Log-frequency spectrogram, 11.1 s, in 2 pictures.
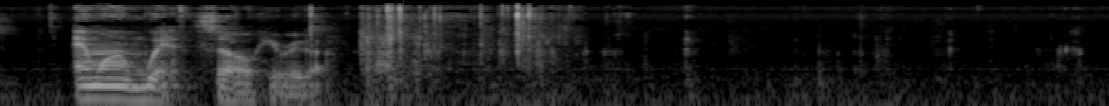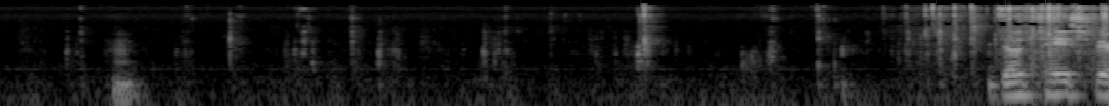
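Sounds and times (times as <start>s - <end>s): quiet chewing: 2.6s - 10.3s.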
